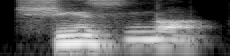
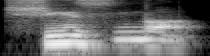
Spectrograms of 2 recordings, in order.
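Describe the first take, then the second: First: She and is are merged into one syllable. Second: The same.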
